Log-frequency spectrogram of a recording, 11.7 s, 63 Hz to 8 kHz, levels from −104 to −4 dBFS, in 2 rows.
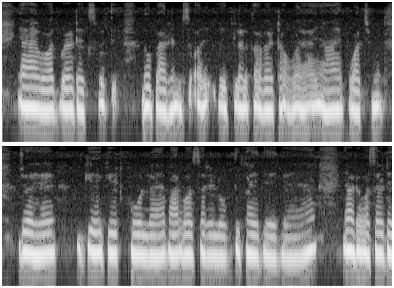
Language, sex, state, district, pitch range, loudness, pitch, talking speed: Hindi, female, Karnataka, Belgaum, 190-215 Hz, -21 LUFS, 200 Hz, 140 wpm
